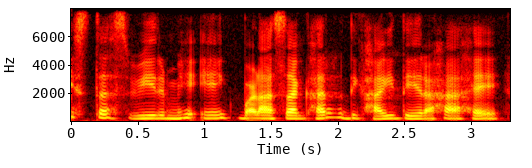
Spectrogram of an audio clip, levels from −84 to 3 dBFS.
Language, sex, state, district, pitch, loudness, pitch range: Hindi, female, Uttar Pradesh, Lucknow, 220 Hz, -19 LUFS, 210-250 Hz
